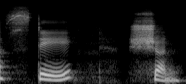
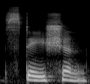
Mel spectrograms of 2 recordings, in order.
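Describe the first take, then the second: First: स्टेशन very slowly, as स्टे, long pause, शन; split into syllables. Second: Said in the usual way. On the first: Shown as a demonstration. Teacher sounding out for learners, स्टेशन in two slow parts. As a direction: hold स्टे, then add शन separately. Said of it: "एसटी को साथ में". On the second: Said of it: "ये साथ में पढ़ें इसको".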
